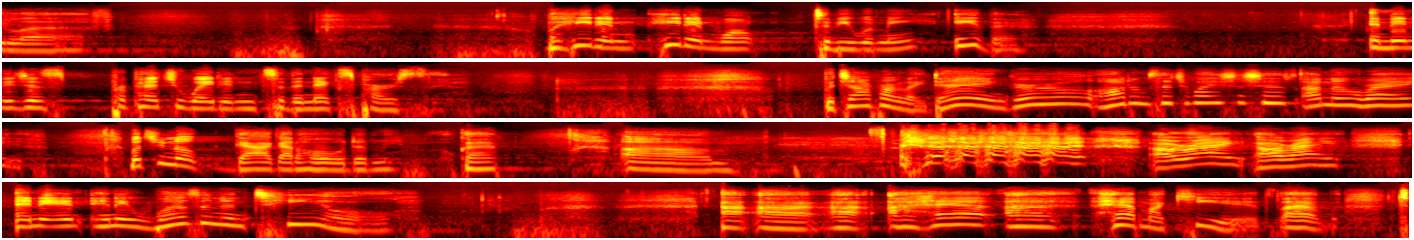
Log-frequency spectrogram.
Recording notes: this was my first time going LIVE and it was at the first annual Milwaukee Podcast Festival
